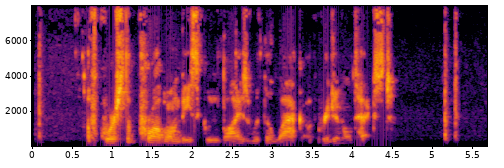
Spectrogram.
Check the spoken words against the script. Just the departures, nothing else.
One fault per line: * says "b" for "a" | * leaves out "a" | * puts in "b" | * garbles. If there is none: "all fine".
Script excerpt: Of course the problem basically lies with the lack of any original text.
* leaves out "any"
